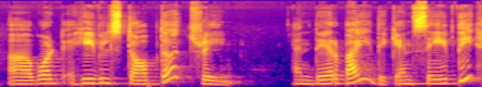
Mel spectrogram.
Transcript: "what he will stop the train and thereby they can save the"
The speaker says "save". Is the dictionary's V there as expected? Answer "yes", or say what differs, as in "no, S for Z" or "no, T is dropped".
yes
